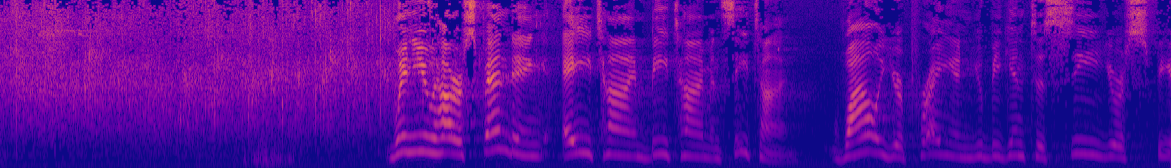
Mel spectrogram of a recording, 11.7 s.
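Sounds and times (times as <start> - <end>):
crowd applauding: 0.0 - 4.1
speech: 3.9 - 11.7.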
